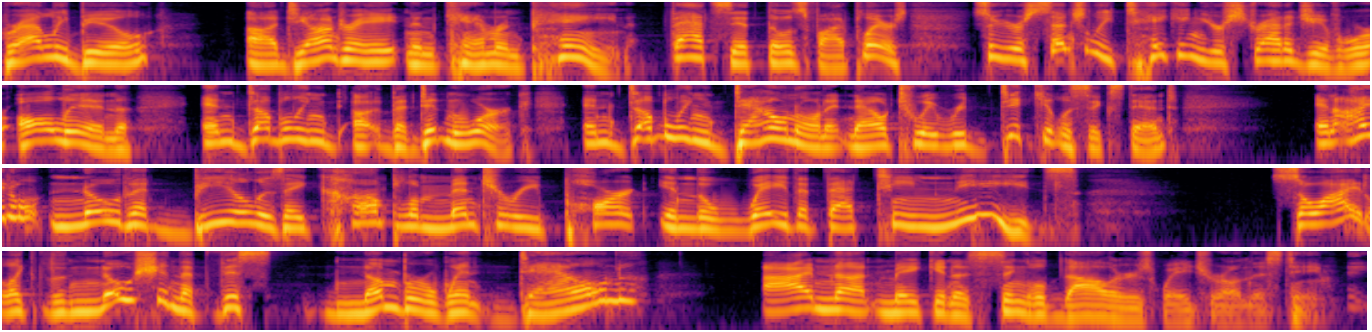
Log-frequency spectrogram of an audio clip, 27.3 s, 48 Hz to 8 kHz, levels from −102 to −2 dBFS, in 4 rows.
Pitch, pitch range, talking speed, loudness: 180 Hz, 150-210 Hz, 165 wpm, -22 LUFS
